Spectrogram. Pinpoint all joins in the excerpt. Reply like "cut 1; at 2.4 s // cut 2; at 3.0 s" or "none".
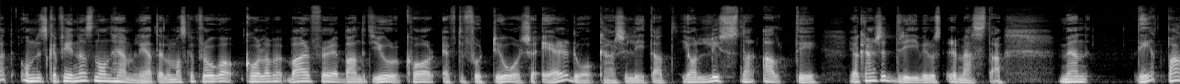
cut 1; at 9.4 s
